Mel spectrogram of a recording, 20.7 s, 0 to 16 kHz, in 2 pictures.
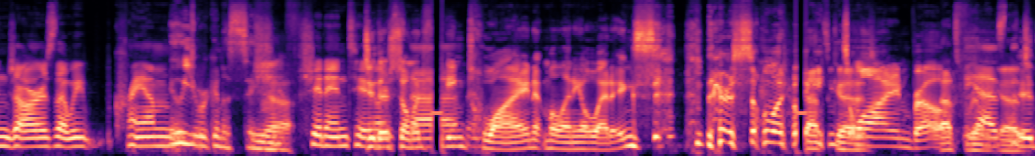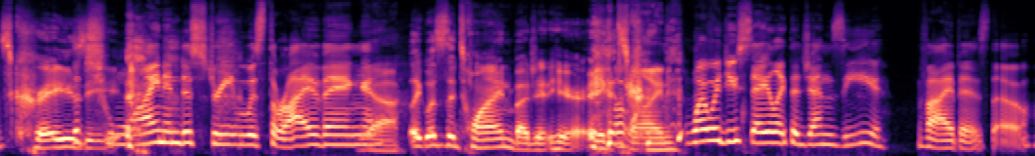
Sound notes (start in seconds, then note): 5.0 beeping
